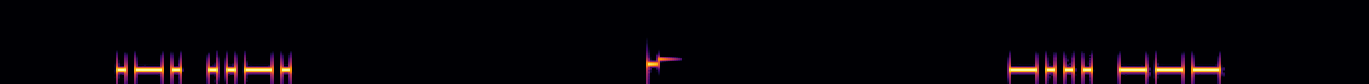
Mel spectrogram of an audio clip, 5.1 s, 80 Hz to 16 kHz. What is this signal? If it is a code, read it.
Morse code, heard as a keyed tone, about 36 wpm, 700 Hz. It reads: RF BO
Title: Top Two Letter Combinations in Words 35wpm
